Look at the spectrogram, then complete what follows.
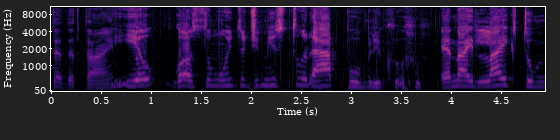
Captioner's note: speaking Portuguese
